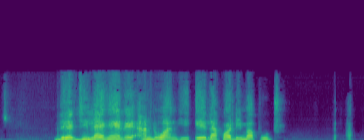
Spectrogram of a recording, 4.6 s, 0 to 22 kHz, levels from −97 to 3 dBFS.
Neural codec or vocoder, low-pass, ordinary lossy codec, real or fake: codec, 16 kHz in and 24 kHz out, 0.8 kbps, FocalCodec, streaming, 65536 codes; 10.8 kHz; MP3, 48 kbps; fake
